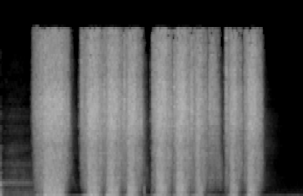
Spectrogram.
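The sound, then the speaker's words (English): An aerosol can sprays in several loud, hissing bursts, one long spray followed by shorter pulses, bright and breathy with a rattly edge, then stops abruptly. “It's an aerosol spray can.”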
